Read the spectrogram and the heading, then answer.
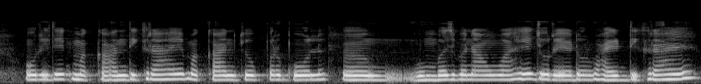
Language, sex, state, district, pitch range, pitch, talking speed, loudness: Hindi, female, Chhattisgarh, Rajnandgaon, 210-230 Hz, 220 Hz, 195 wpm, -12 LUFS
